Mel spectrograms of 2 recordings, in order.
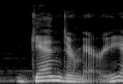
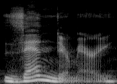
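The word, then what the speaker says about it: gendarmerie: arm and it's not gander mary i think is zendermary like a zh sound which is a very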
